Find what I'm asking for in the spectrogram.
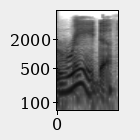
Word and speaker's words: read: 到目前为止 I have read the book, 注意一下 read 这个单词它的过去式和过去分词呢，读音读作 read, I have read the book。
